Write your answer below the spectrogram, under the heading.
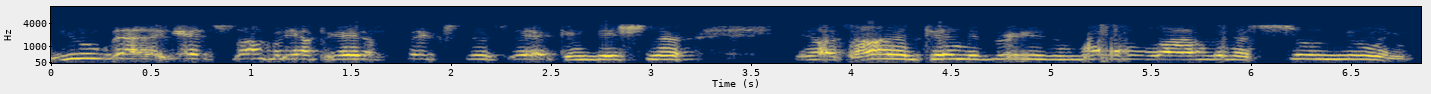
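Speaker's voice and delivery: very high, screaming ranting voice. Retelling a resident's phone call about a broken air conditioner, imitating a resident screaming. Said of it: "screaming at me".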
